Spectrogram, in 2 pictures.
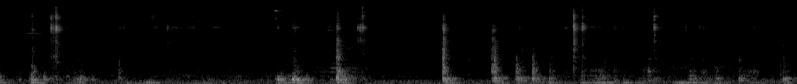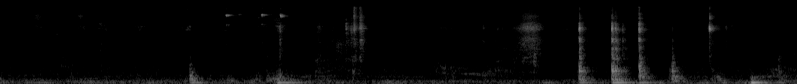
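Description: Handling noise from work on an opened LCD TV's metal back chassis and circuit boards: irregular small clicks, knocks and rubs, with a louder run of clicks near the end.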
